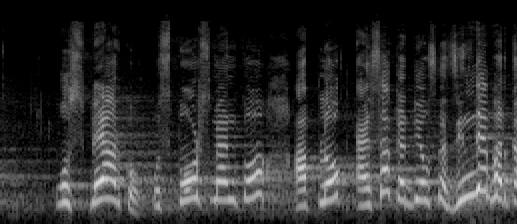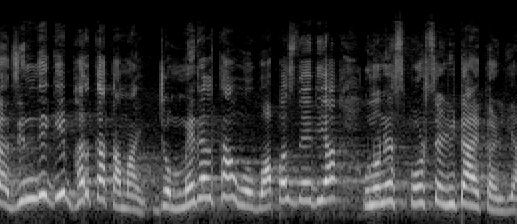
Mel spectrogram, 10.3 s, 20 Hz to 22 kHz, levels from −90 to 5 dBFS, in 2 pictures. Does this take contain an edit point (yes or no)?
no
